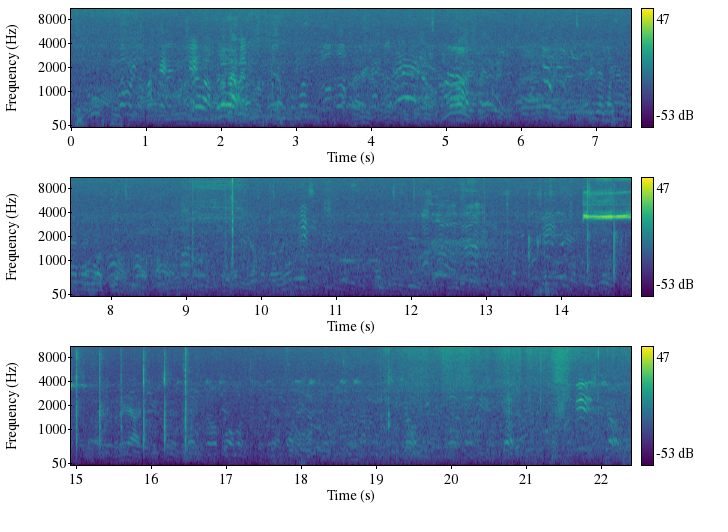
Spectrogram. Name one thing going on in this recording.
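Young players shout to each other in the distance outdoors.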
